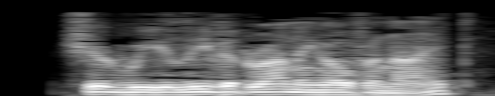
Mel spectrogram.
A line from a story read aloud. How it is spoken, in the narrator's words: Jordan asked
